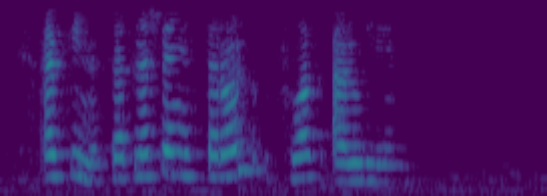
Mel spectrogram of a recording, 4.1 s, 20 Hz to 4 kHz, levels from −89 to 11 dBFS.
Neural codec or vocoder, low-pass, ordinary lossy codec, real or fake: none; 3.6 kHz; MP3, 16 kbps; real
